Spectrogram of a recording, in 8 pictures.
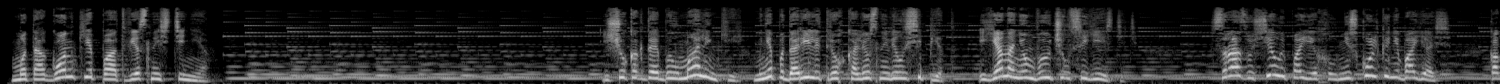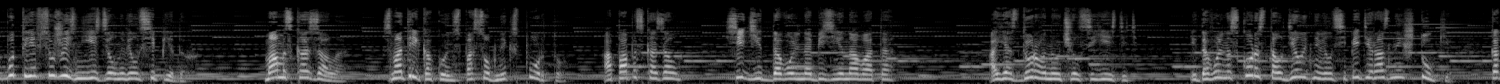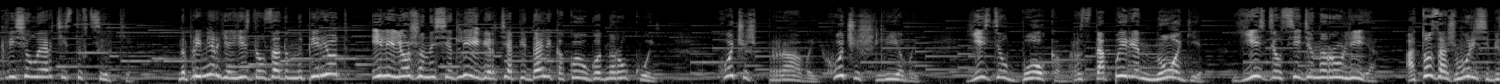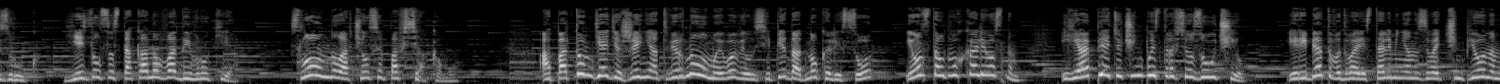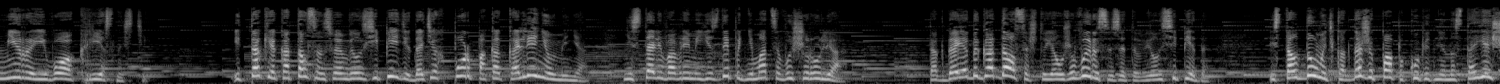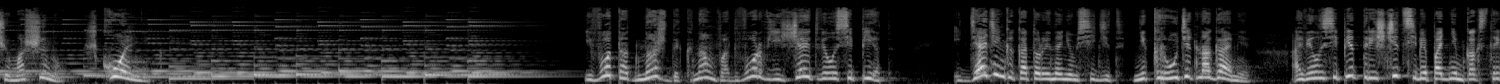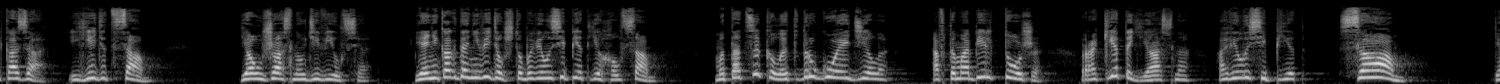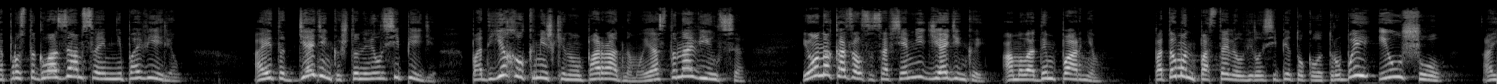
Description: Аудиорассказ «Мотогонки по отвесной стене»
